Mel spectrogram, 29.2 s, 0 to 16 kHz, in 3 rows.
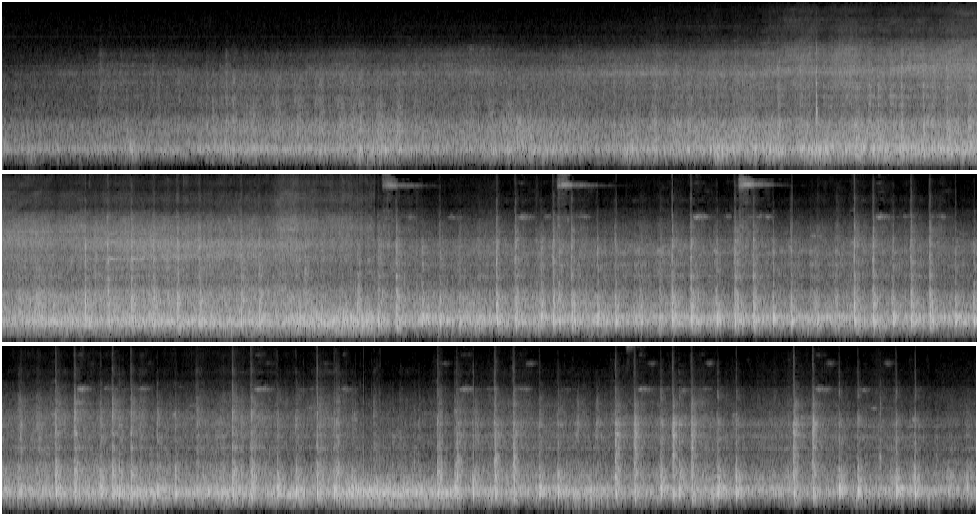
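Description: JR Freight EF210 electric locomotive hauling unpowered Tobu N100 Spacia X cars past: a rumble that grows louder as the train draws near. From about halfway, a steady clickety-clack of the cars' wheels over the rail joints as they roll by.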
